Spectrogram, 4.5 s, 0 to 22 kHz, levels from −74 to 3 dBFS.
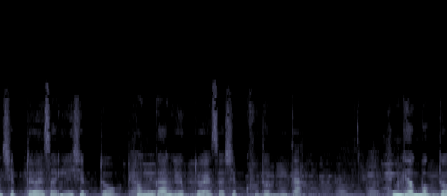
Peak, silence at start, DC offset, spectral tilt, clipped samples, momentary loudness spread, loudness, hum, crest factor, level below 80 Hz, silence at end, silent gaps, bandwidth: -14 dBFS; 0 s; under 0.1%; -6 dB/octave; under 0.1%; 18 LU; -31 LUFS; none; 18 dB; -58 dBFS; 0 s; none; 12.5 kHz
